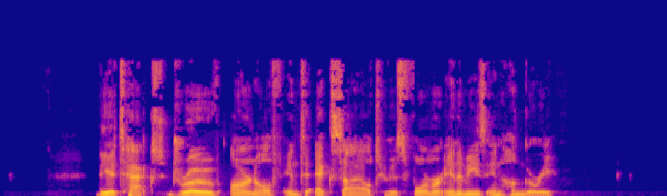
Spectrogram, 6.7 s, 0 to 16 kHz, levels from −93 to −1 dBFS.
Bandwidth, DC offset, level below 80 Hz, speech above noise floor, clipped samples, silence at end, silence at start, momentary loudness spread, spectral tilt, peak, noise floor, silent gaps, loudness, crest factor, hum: 11.5 kHz; under 0.1%; -54 dBFS; 57 dB; under 0.1%; 1.15 s; 0.95 s; 11 LU; -5 dB/octave; -2 dBFS; -76 dBFS; none; -20 LUFS; 20 dB; none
